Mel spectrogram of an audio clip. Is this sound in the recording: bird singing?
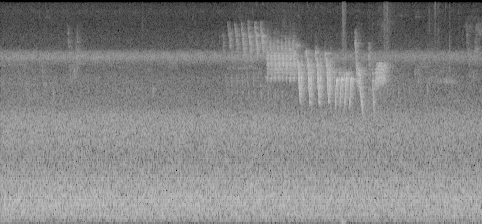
yes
